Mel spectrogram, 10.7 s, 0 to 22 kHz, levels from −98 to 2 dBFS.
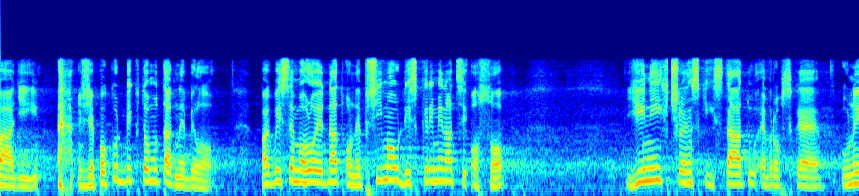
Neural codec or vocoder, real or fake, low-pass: vocoder, 24 kHz, 100 mel bands, Vocos; fake; 7.2 kHz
